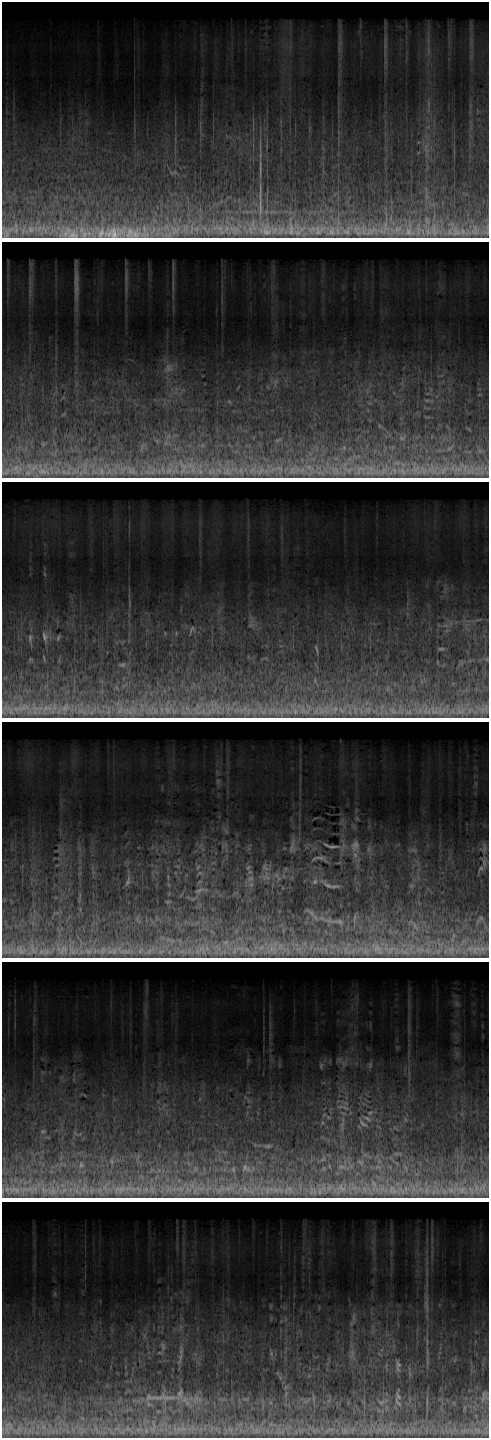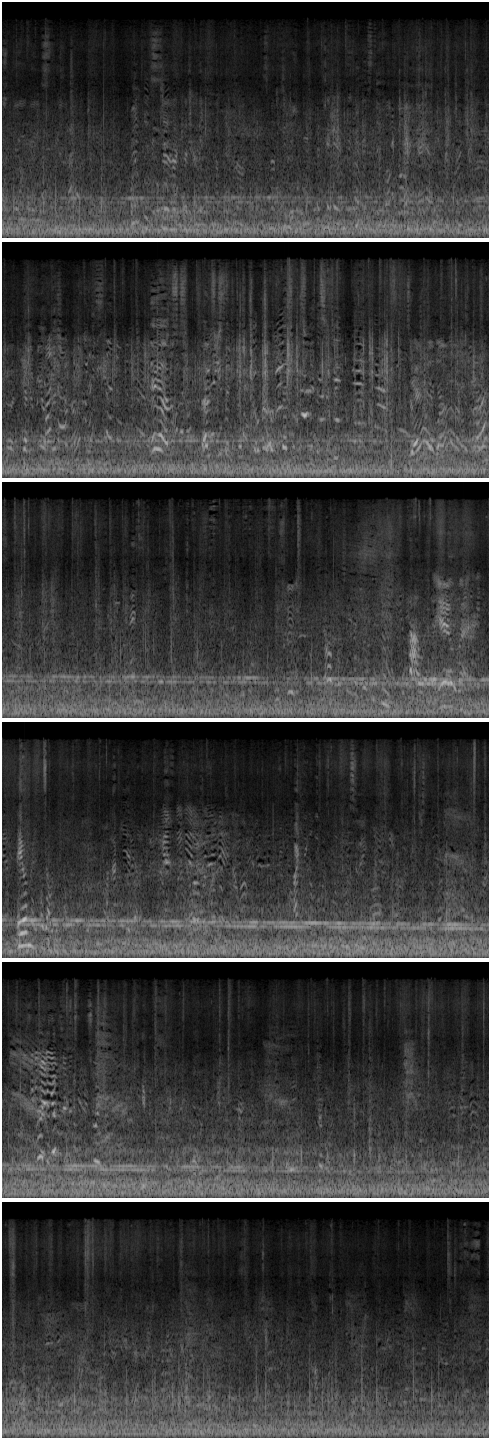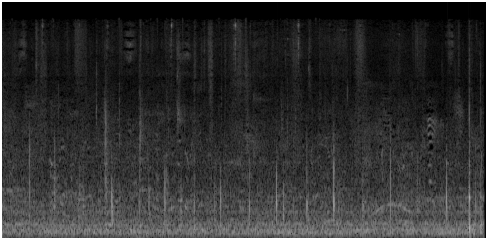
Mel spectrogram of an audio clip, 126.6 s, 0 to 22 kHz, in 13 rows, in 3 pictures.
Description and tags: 130216 - AMB EXT - thamesis from city hall
Recording made on 16th feb 2013, with Zoom H4n X/y 120º integrated mics.
Hi-pass filtered @ 80Hz. No more processing
Ambience from river thames at city hall exterior
steps, thames, city, crowd, wind, drone, london, river, people, hall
